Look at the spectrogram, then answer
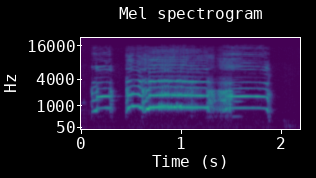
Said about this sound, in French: Alors les chant du coq, hein, ça fait du bien quand même hein, quand on l'entend celui-là.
